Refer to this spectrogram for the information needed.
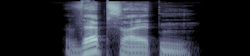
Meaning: plural of Webseite
- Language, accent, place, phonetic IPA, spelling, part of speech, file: German, Germany, Berlin, [ˈvɛpˌzaɪ̯tn̩], Webseiten, noun, De-Webseiten.ogg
